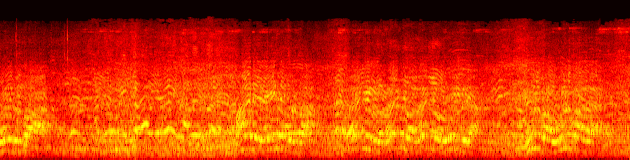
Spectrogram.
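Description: A large crowd of spectators talking and shouting all at once, many voices overlapping into a steady loud din.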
